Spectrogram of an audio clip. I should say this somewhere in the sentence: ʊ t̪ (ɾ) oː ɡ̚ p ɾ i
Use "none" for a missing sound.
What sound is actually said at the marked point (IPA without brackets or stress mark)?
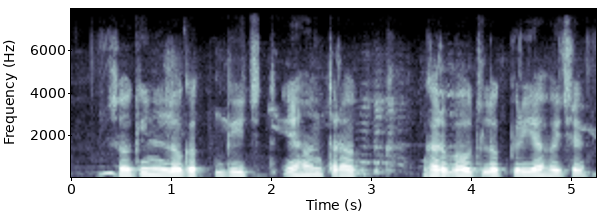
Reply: l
